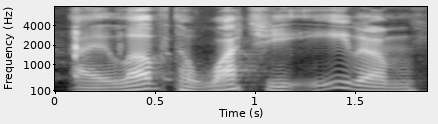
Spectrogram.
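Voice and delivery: put-on slow, light sweet old lady; a hint of a doting old lady; imitating an old lady. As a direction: dote on him like a grandma. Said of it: "the old lady gives him the meatballs".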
